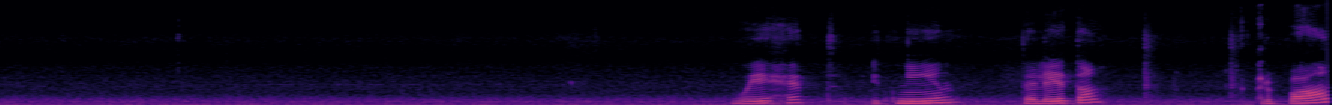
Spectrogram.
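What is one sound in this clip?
A crochet hook softly scrapes and clicks as yarn is pulled through loops.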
